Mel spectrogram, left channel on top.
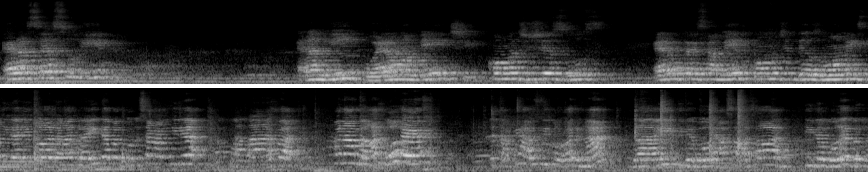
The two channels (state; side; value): different; both; correlation 0.00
